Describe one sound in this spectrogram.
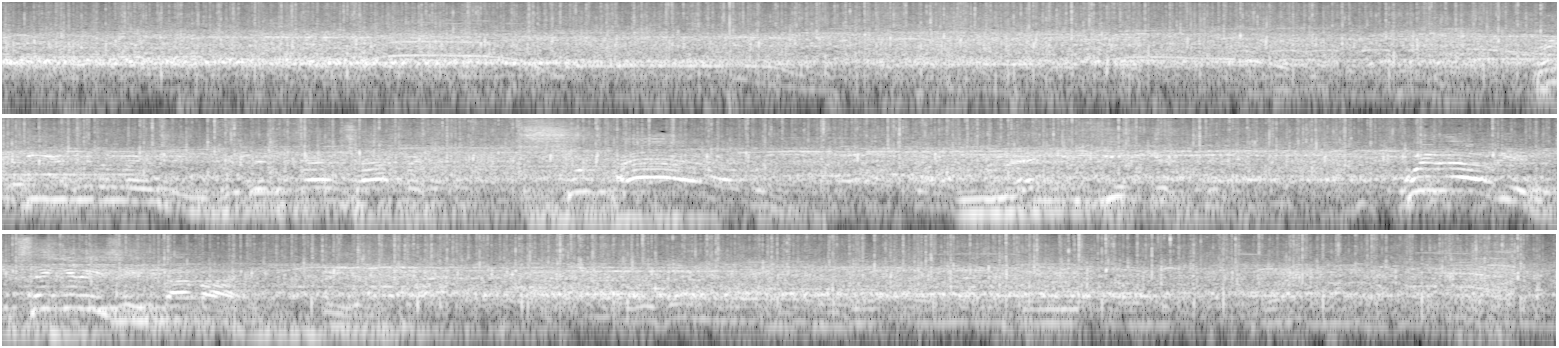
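A large crowd cheers and sings along.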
